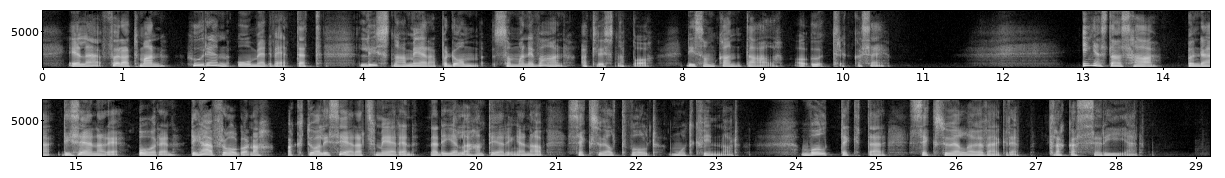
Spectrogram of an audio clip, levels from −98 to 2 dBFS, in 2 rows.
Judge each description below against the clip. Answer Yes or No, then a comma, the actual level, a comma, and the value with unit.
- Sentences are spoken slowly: Yes, slow, 105 wpm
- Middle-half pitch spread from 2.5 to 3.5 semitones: No, average, 4.0 semitones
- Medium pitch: Yes, medium, 155 Hz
